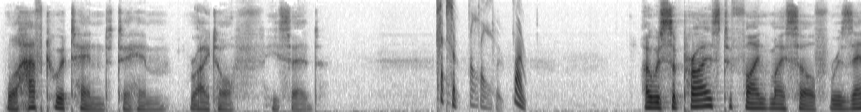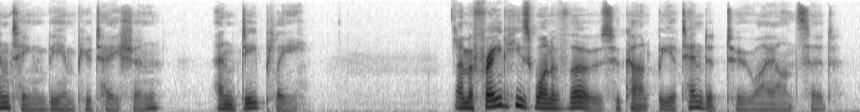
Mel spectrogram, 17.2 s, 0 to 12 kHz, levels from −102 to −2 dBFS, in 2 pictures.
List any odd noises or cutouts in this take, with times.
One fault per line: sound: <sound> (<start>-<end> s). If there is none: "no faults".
sound: chirp (4.4-5.3 s)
